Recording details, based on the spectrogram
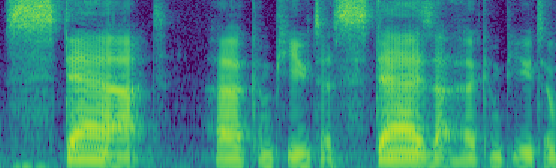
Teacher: Stares at her computer, we stress stare.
